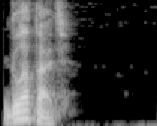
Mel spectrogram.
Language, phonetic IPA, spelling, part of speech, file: Russian, [ɡɫɐˈtatʲ], глотать, verb, Ru-глотать.ogg
- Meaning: to swallow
